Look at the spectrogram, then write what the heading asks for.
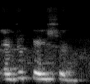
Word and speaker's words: education: On the penultimate syllable, we are showing the primary stress, which is education.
